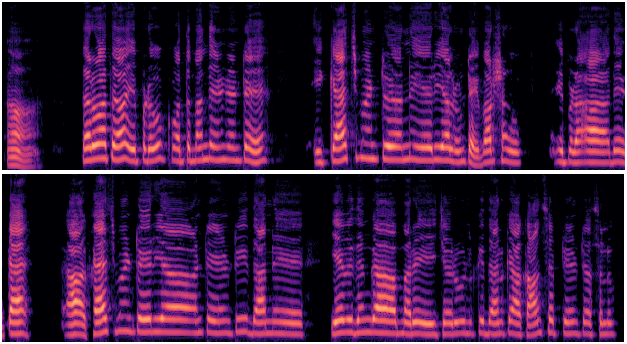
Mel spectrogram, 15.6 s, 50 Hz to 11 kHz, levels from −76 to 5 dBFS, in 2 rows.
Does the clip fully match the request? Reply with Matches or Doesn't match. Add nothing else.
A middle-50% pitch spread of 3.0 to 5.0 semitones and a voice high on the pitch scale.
Doesn't match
